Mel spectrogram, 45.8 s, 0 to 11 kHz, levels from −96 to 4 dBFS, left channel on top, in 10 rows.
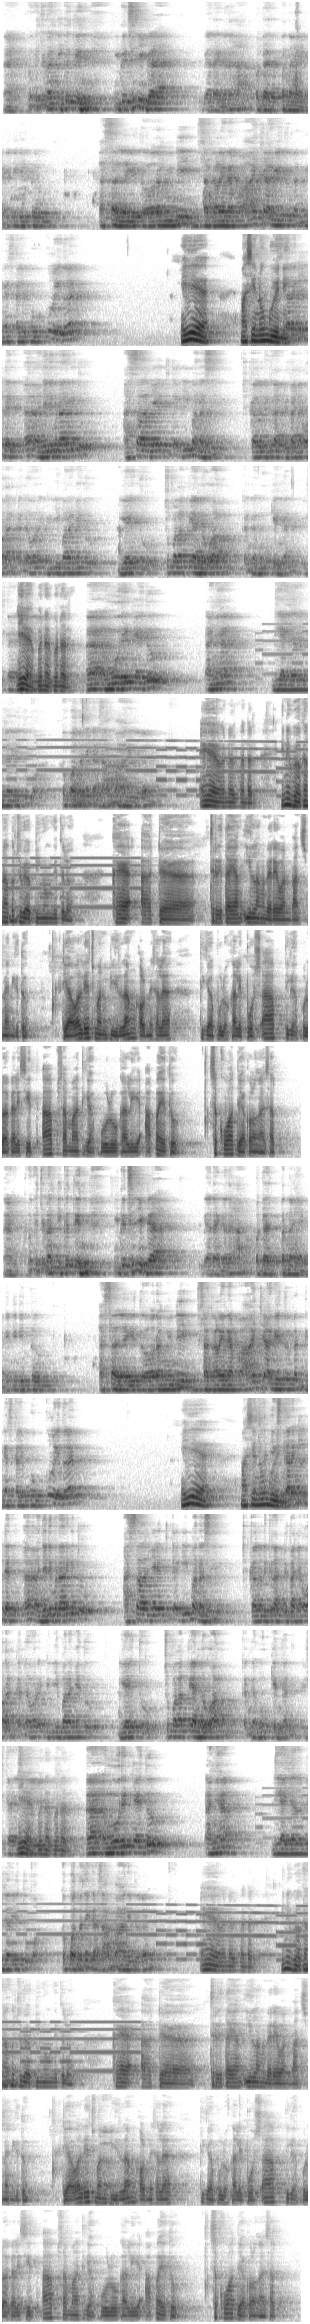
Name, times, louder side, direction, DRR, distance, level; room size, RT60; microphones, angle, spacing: voice 1, 0.0-2.5 3.0-5.4 6.0-10.3 12.9-15.1 15.6-17.1 17.5-19.8 20.1-23.7 24.2-25.4 26.0-26.5 27.0-28.1 28.4-29.8 32.0-32.4 38.2-38.4, right 1 dB, 50° right, 3 dB, 2.5 m, -29 dB
voice 2, 11.9-12.3 12.8-13.5 23.2-24.0 30.5-37.1 37.6-39.3 39.7-44.0 44.4-45.4, left 5 dB, 55° left, 17 dB, 0.4 m, -24 dB
Motor vehicle (road) / Siren, 26.7-34.2, equal, ahead, 0.7 m, -42 dB
15.5 x 10.5 x 4.9 m, 0.99 s
head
